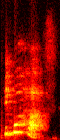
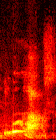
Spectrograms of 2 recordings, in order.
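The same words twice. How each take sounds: First: "Chibuhas" high then dropping; high falling tone. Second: "Chibuhas" said high with a falling tone. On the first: Teacher repeating the tonal word for students, high falling. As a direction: pitch "Chibuhas" up and drop it. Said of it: "That's even got a tone". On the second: Teacher showing the class a tone, high falling word. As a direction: start "Chibuhas" high and let it fall. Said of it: "that's even got a tone". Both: Shown as a demonstration.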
